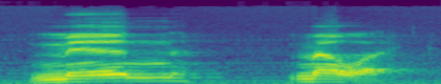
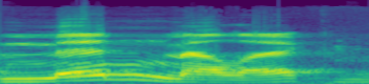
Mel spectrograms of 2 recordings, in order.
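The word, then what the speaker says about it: מִן מֶלֶךְ: Min melek. Min melek. It's a closed syllable. It would be a silent shiva, right?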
